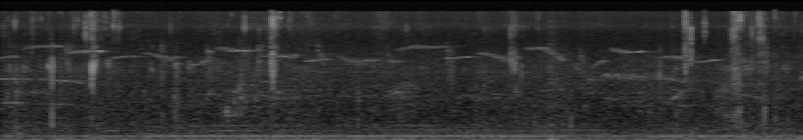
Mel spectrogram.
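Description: Near silence: faint chewing and small clicks of eating with the fingers over a low steady hum, with short high chirps scattered through.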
